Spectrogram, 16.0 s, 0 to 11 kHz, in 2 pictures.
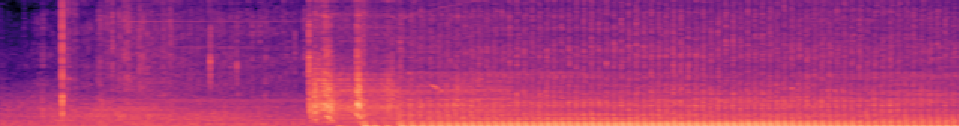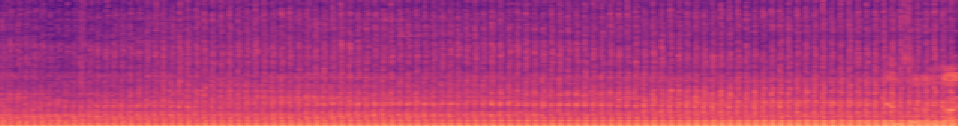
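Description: A Suzuki TU250X motorcycle fitted with an aftermarket pipe cranks over and catches after a few seconds, then settles into a steady, loud, close idle that runs on alone.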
